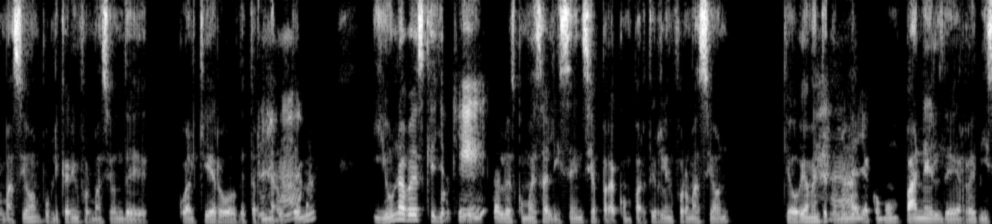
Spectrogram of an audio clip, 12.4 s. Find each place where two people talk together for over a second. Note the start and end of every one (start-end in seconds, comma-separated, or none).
none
